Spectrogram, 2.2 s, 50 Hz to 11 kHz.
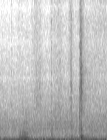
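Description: Kia K165 light truck's diesel engine idling steadily, heard from the open engine bay, with one short click about one and a half seconds in.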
